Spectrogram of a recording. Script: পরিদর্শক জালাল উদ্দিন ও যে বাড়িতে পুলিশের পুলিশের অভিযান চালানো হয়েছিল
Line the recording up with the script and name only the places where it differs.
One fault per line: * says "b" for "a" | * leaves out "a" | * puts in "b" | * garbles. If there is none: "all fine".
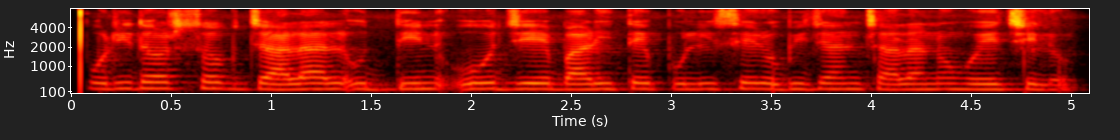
* leaves out "পুলিশের"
